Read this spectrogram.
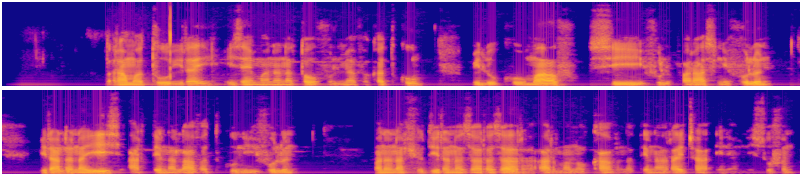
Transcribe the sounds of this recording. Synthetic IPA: ramat̪uiɾajizajmananat̪awvulumiavakat̪u̥kumilukʰumavu̥siv̥ulupaɾasinivuluni̥miɾaɳɖ͡ʐanəizi̥aɾit̪enəlavat̪u̥kunivuluni̥ | mananəfiud̪iɾanəzaɾazaɾəa̰ɾimanokʰavanət̪enəɾajʈ͡ʂəʔenaminisufuni̥

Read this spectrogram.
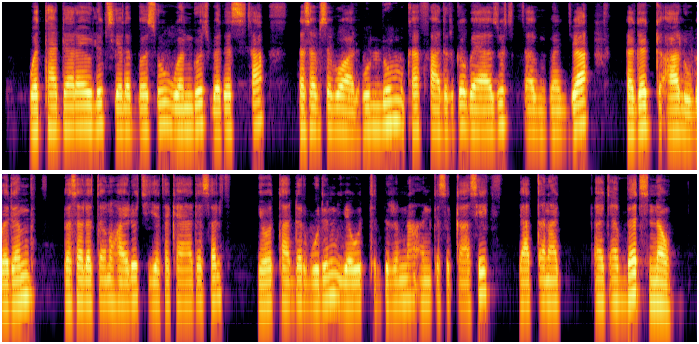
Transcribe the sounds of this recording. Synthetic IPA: wɔt̪ʰːad̪ːəɾawilɨβsjɛləbːəsuwɔnd̪o̞t͡ʃːbəd̪əsɨ̥t̪ʰa | t̪ʰəsəβsɨβəwalhulːumkʰəfːad̪ɨɾɡəwbəjazut̪t̪ʼəβməɲd͡ʒa | kʰəɡəɡːalːubəd̪əmb | b̥əsələt̪ʼːənuɦajlo̞t͡ʃːɨjːɛt̪ʰəkʰəjed̪əsəlf | jɛwɔt̪ʰːad̪ːəɾbud̪ɨnjɛwʊt̪ʰːɨd̪ɨɾɨnːaʔɨŋkʼɨsɨkʼːase̞ | jat̪ʼːənakʼː | əkʼəbːət̪nəw

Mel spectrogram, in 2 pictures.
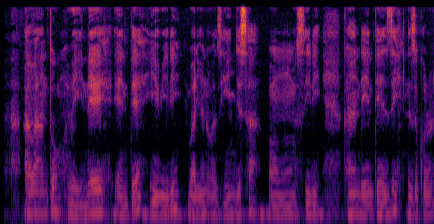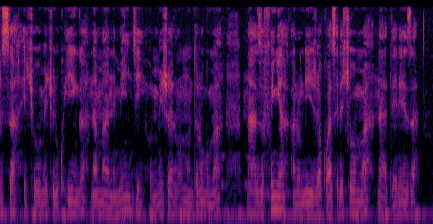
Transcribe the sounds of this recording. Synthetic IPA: aβaːntuβeine̞ːnte̞iβiɾiβaɾijo̞niβazihiːɲɟisao̞mumusiɾi | kʰaːndie̞nte̞zinizikoɾuɾesae̞cuːmeciɾiku̥hiːŋɡanaːmaːnimiːɲɟio̞mumiːʃohaɾimomuːntoɾuɡumanazifuɲakaːndiondiiʒwakwaːsiɾe̞coːmβanate̞ɾe̞ːza

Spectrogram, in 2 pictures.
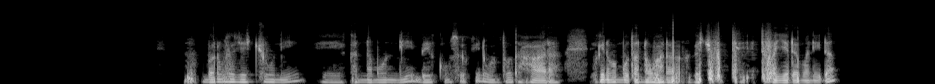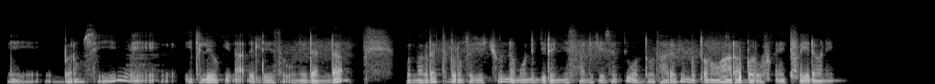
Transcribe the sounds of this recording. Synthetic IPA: bɐɾʊmsɐd͡ʒɛt͡ʃːuːnkʰɐnːɐmo̞ːnːɪbe̞ːkːʊmsjo̰ːkiːnwɐnt̪oːt̪ɐhaːɾʔɐjokiːnɐmːɐmʊt̪ʼɐnːɐwhɐnɐ̰ɾɐɐ̰ɾɡɐt͡ʃːuːfɪt̪ːɪt̪ːɪ̥fɐjːɐd̪ɐmɐniːᶑɐ | bɐɾʊmsɪ̰ | ɪd̪ɪlejoːkiːnʔa̰ᶑɐlːeːt̪ɐʔṵnɪd̪ɐnd̪ɐʔɐwɔlmɐɡɐlɐt̪ːɪbɐɾʊmsɐd͡ʒɛt͡ʃːuːnnɐmo̞ːnːɪd͡ʒɪɾʔe̞ːɲːɐɪsaːniːkeːsːɐt̪ːɪwɐnt̪oːt̪ɐhaːɾɐ̰jkiːnmʊt̪ʼɐnɐwhaːɾʔɐbɐɾuːfkɐnɪt̪ːɪfɐjːɐ̰d̪ɐmɐniːᶑɐ̥

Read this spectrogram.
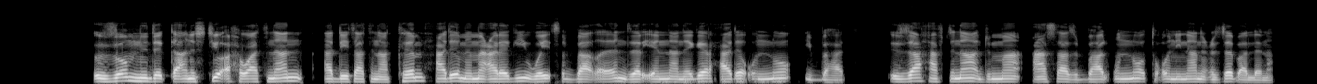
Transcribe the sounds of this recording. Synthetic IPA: ʔɨzo̞mnɨd̪ɐkʼːanɨst̪ʰijoʔaħwat̪nan | ʔad̪ːe̞t̪ʰat̪nakʰɐmħad̪ɐmɐmaʕɾɐɡiwɔjt͡sʼɨbːaχʼɐ̰ʔɨnzɐɾʔɛnːanɐɡɐɾħad̪ɐχʼɨnːo̞jɪbːahal | ʔɨzaħaβt̪ʰɨnad̪ɨmːaʕasazɨbːahalχʼɨnːo̞t̪ʰɐχʼoninanɨʕɨzɐβalːɐna

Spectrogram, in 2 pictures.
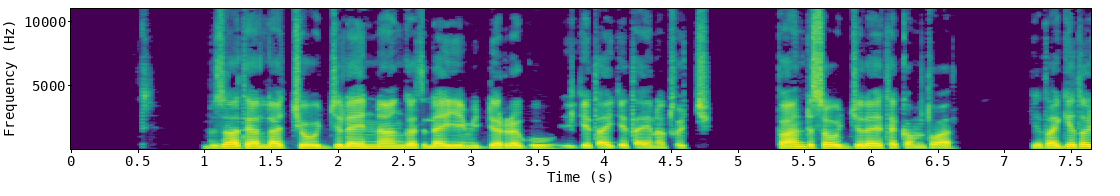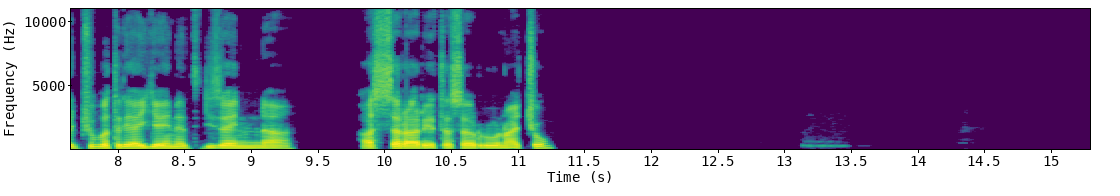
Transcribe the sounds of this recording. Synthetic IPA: bɨzat̪jalːat͡ʃːɛwɨd͡ʒːlajɨnːaɨŋɡət̪lajːɛmːid̪ːərːəɡujɛɡet̪ʼaɡet̪ʼajnət̪ʰo̞t͡ʃː | b̥əand̪səwod͡ʒːlajt̪ʰəkʼəmt̪ʼwal | ɡɛt̪ʼaɡet̪ʼot͡ʃːubət̪ʰələjajːɛajnət̪d̪izajnɨnːa | asːəɾaɾjɛt̪ʰəsərːunat͡ʃːɛw

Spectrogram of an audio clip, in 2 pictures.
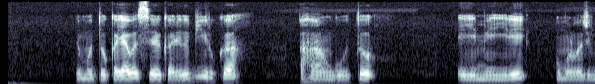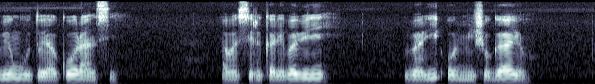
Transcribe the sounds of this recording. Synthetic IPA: e̞mo̞to̞kajaβasiɾikaɾe̞βeβjiːɾuka | ɦaːŋɡuːto̞ | e̞je̞me̞ɾiːɾe̞ | omuɾuβaʒuɾweːŋɡuːto̞jako̞ɾaːnsi | aβasiɾikaɾe̞βaβiɾi | βaɾio̞mumiːʃo̞ɡaːjo̞

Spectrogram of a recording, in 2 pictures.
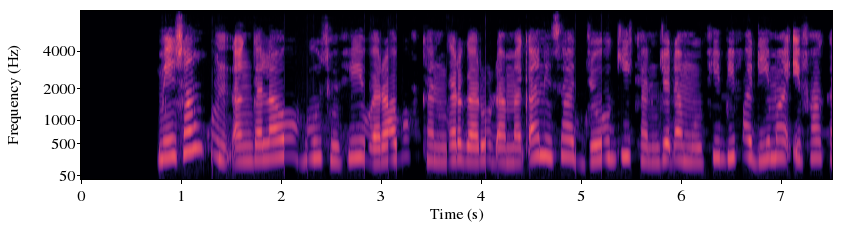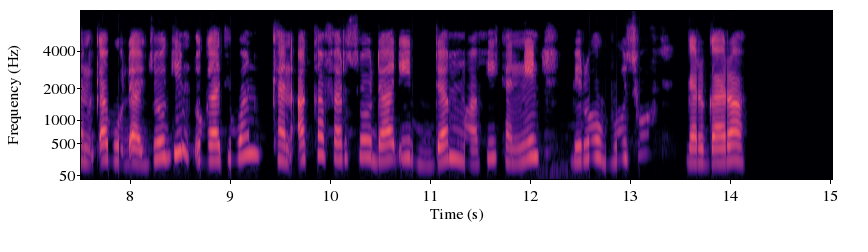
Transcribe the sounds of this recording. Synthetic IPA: me̞ːʃaːŋkʊnᶑɐŋɡɐlaːoːbuːsuːfɪwɐɾaːbuːfkɐŋɡɐɾɡaːɾuːᶑɐmɐkʼaːnɪsaːd͡ʒoːɡiːkɐnd͡ʒɛᶑɐmuːfɪbɪfɐd̪iːmaːʔɪfaːkɐŋkʼɐbʊᶑɐd͡ʒoːɡiːnᶑʊɡaːt̪ɪwɐŋkɐnɐkːɐfɐɾso̞ːd̪aːᶑiːd̪ɐmːaːfɪkɐnːeːnbɪɾo̞ːbuːsuːf | ɡɐɾɡaːɾaː

